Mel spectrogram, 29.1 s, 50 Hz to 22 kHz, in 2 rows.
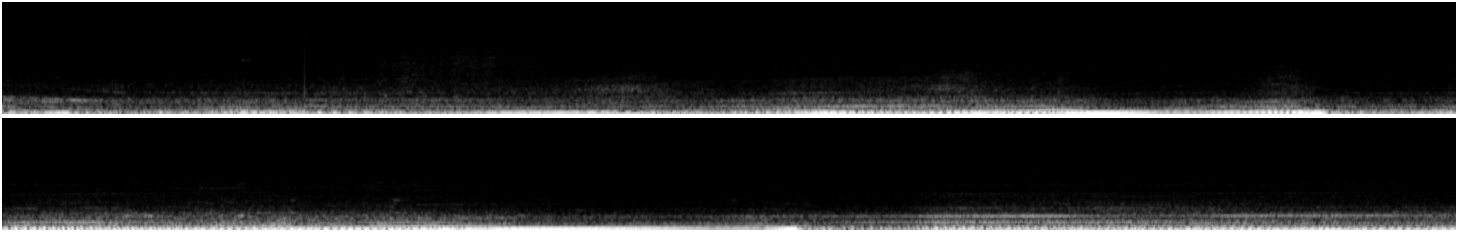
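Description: Alexander Dennis Enviro 400 double-decker bus's diesel engine heard from on board, a deep steady rumble whose note rises and falls as the bus drives through its gears. The low drone drops away sharply about halfway through and again a few seconds later, then picks back up.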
